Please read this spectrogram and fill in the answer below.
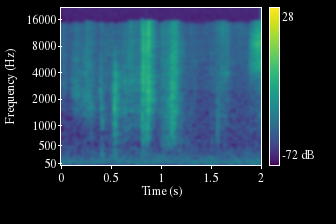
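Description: Faint rustle and crackle of a picture book's page being turned, a few short paper sounds about halfway through.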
